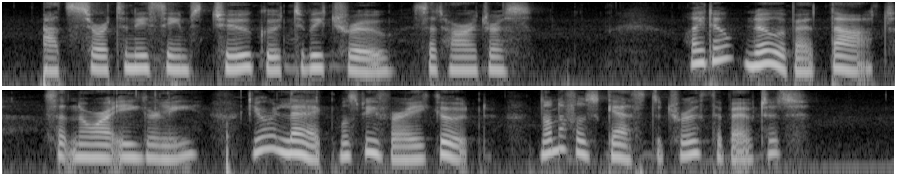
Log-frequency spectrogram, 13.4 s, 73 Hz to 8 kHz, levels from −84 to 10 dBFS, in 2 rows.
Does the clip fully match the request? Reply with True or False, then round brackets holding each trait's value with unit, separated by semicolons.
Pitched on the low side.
False (200 Hz)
